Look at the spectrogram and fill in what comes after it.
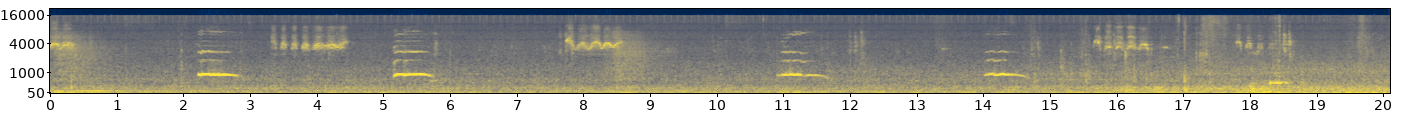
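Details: A stray cat on a roof, hungry and meowing for food: short, clear, slightly falling meows, repeated about every three seconds, with high bird chirps trilling in the background and a steady low hum.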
